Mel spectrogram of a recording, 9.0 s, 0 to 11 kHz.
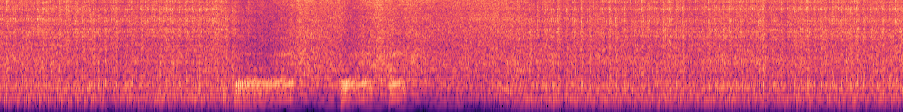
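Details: Roughly 35 cc chainsaw with 14-inch bar after replacing the bad spark plug and a carb adjustment; catches and revs up cleanly twice, then settles into a steady even run with no stumbling, good to go.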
